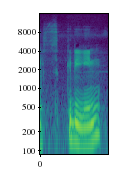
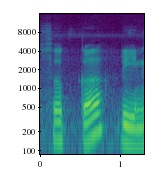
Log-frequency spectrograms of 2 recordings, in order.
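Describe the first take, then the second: First: Said in the usual way. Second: स क रीन drawn out, softer; slow sounding out. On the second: Shown as a demonstration. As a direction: blend स क रीन slowly and quietly. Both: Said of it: "ऐसे आपका screen बन गया".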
